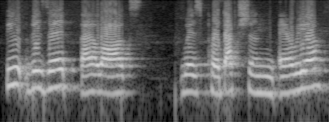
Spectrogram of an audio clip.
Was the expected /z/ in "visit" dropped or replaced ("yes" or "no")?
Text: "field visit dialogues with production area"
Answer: no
